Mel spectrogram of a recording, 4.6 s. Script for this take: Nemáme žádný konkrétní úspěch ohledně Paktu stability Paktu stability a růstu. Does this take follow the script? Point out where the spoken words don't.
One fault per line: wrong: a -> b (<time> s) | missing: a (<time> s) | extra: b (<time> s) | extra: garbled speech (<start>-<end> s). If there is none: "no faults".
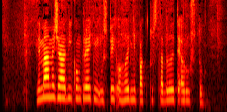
missing: Paktu stability (3.6 s)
